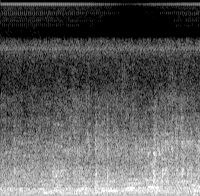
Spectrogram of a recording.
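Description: Faint outdoor background at a stadium: a steady low hiss with a low hum underneath and no distinct events.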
